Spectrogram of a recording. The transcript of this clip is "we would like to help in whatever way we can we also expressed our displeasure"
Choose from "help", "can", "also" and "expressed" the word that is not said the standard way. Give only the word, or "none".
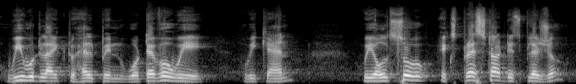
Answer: none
